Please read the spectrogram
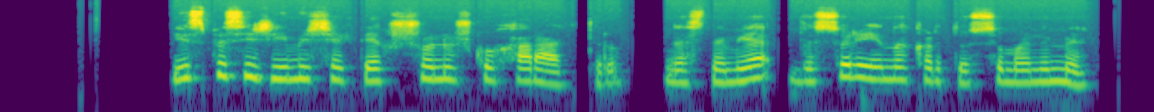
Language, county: Lithuanian, Panevėžys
